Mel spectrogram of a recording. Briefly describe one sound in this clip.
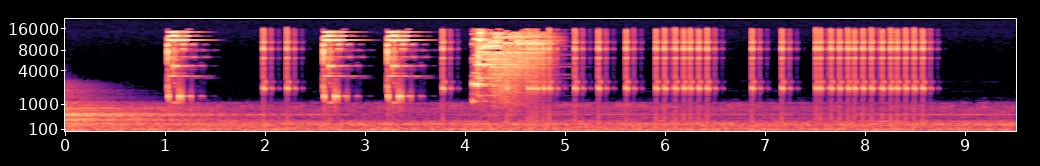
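Short electronic beeps and clicks sound as menu items are selected.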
